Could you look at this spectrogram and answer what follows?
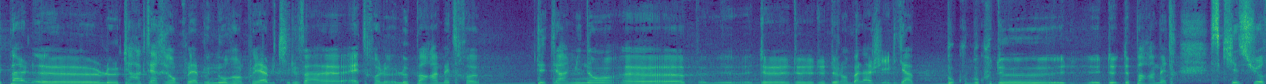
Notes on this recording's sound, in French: Table ronde enregistrée le vendredi 21 octobre 2022, au Salon du Brasseur. Suite à un incident technique, le début de la table ronde n'est pas disponible.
